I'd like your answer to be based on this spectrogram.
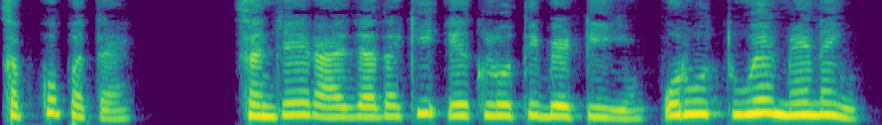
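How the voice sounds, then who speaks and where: A woman's voice: sits high, normal speed, dark tone, dry recording, lightly acted. A woman voicing a young woman, a stubborn elder sister who scolds her sibling in a spoken audio story. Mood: scolding. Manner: blunt, scolding.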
